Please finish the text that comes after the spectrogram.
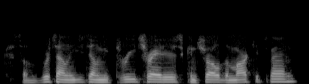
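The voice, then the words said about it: Sarcastic delivery. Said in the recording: “hear the sarcasm in my voice.”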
